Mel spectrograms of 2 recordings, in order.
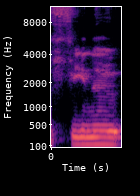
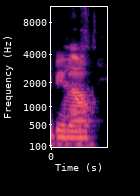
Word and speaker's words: Finau: You mentioned Finu. Is that how you say it? Finu? Tony Finau. Finau.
